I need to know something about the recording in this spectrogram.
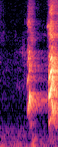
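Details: Siberian Husky, one of two being fed cucumber by their owner, gives two short, clipped, harmonic yelps about half a second apart, with quiet background in between.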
